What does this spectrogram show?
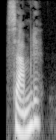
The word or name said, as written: samle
